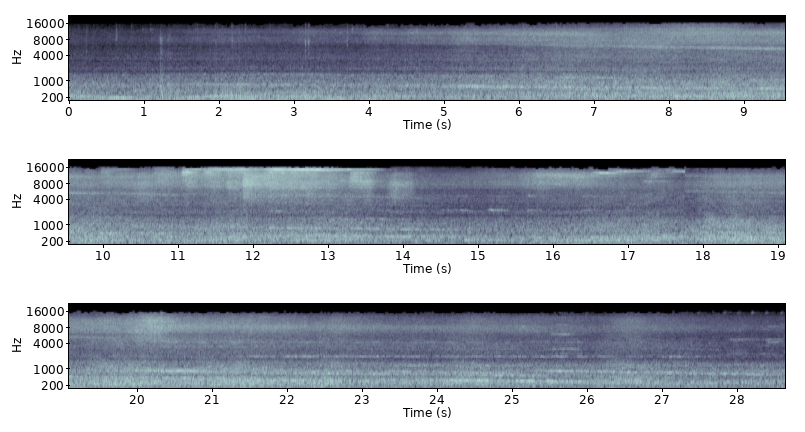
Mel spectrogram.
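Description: Electric commuter train running past and slowing into a station: a steady rumble of wheels on rail, with the motors' whine gliding down in pitch several times as it slows. A brief very high squeal comes about twelve seconds in.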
